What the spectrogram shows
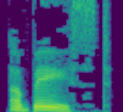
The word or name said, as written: abased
